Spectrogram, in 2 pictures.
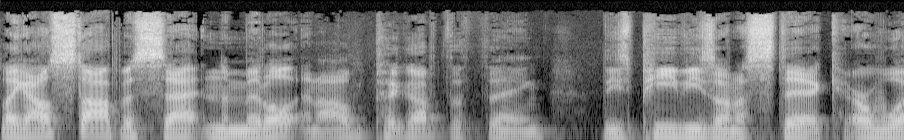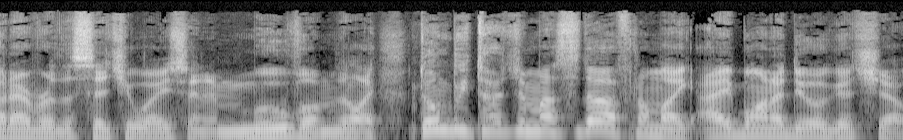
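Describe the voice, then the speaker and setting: In a very clean recording with a silent background, a man with a normal speaking voice talks fairly quickly at a medium pitch, his intonation lively. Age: 30s. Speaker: punk rock singer and guitarist. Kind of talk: casual chat. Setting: studio.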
